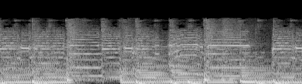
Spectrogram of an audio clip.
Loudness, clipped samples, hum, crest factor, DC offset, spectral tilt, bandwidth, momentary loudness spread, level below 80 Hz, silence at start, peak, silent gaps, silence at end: -12 LUFS; under 0.1%; none; 12 dB; under 0.1%; -5.5 dB/octave; 9.4 kHz; 3 LU; -20 dBFS; 0 s; 0 dBFS; none; 0 s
